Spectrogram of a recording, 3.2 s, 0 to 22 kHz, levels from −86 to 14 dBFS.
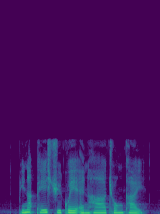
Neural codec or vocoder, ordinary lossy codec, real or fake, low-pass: none; none; real; none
